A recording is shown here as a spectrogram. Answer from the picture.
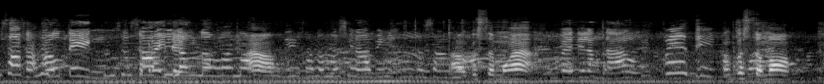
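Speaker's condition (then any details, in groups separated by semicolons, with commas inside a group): No condition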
